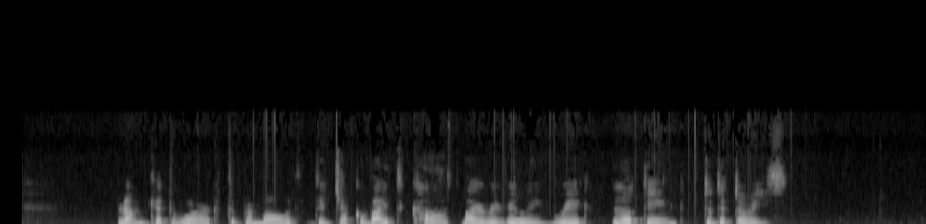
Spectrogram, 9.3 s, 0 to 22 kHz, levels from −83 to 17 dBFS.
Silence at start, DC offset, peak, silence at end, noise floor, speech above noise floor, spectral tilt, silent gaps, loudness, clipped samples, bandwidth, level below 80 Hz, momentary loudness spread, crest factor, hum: 1.2 s; under 0.1%; -2 dBFS; 1.45 s; -63 dBFS; 44 dB; -8.5 dB/octave; none; -20 LUFS; under 0.1%; 11 kHz; -58 dBFS; 9 LU; 18 dB; none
